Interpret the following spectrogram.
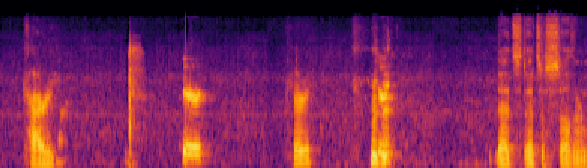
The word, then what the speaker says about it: Kerry: Like, because I guess I chop it because it's two syllables when he says it, and it's one when I say it. Carrie.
